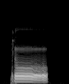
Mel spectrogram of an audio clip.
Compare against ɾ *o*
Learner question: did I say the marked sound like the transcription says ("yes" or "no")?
yes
